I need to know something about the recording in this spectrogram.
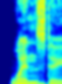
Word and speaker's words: Wednesday: Wednesday is one of them. The D is silent and the ne is reduced.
